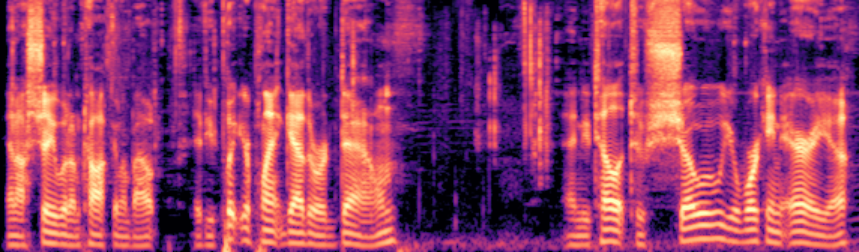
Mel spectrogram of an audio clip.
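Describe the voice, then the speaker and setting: Low male voice, casual let's-play commentary, gaming host, thinking aloud, step-by-step self-talk. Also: moderate pace. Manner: thinking aloud, talking himself through steps.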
